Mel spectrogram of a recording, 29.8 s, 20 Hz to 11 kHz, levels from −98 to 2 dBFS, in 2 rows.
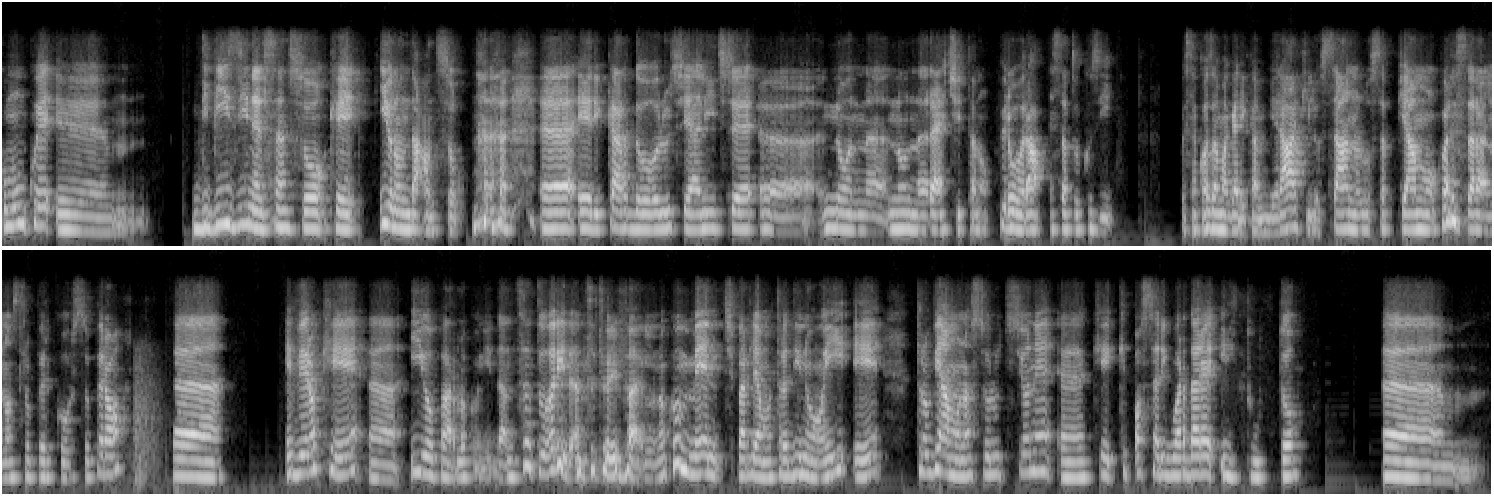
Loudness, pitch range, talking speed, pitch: -23 LUFS, 170-200 Hz, 145 wpm, 180 Hz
